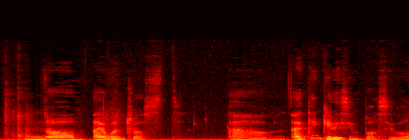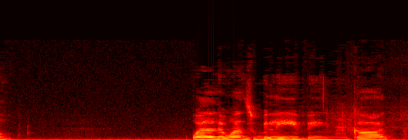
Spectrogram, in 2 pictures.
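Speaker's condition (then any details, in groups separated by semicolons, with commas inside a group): No condition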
